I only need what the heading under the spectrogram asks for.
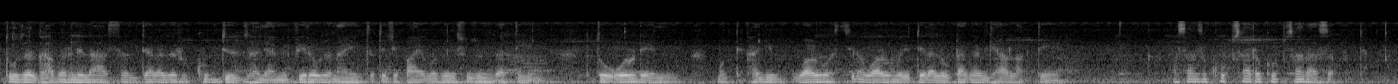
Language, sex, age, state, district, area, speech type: Marathi, male, 18-30, Maharashtra, Nanded, urban, spontaneous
